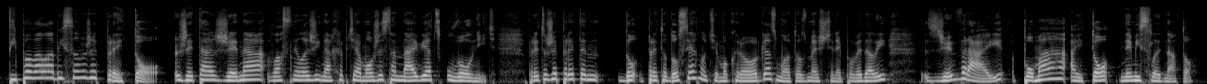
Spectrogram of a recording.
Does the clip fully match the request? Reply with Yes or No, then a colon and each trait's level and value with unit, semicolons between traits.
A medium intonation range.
Yes: average, 4.3 semitones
